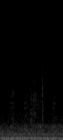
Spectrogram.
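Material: Nothing is struck.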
